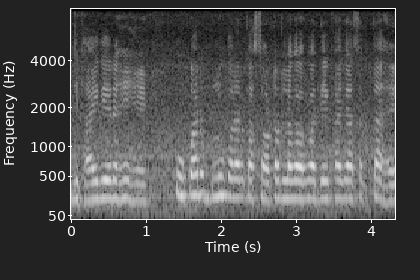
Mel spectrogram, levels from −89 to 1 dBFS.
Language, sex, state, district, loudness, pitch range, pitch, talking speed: Hindi, male, Maharashtra, Aurangabad, -19 LUFS, 215-230 Hz, 220 Hz, 210 wpm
